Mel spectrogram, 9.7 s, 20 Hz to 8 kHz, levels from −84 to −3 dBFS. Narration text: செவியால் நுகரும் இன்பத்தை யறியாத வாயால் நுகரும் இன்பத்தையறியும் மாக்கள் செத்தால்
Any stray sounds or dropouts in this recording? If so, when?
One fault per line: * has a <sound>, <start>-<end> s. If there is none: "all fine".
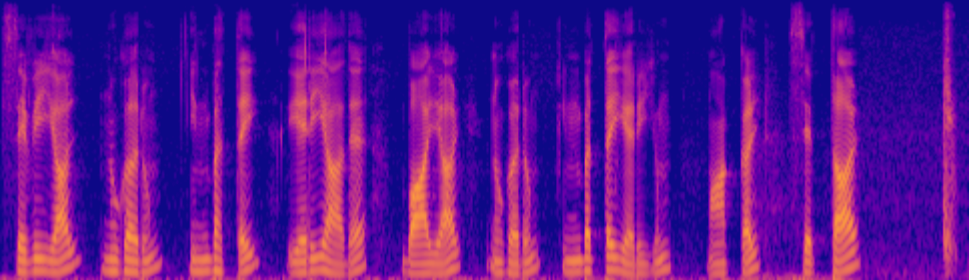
* has a sneeze, 9.4-9.6 s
